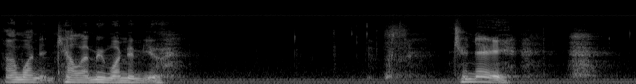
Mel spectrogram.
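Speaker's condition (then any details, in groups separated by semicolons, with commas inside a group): Severe speech impediment; about age 84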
